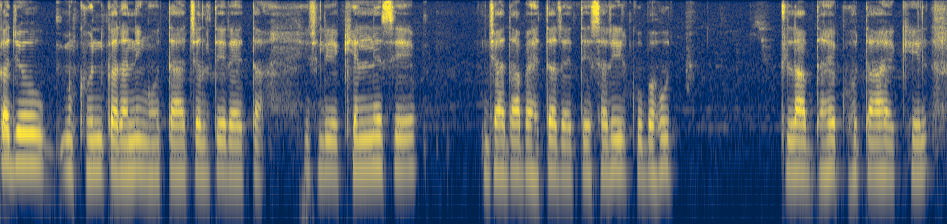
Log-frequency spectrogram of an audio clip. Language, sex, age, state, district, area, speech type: Urdu, female, 45-60, Bihar, Khagaria, rural, spontaneous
